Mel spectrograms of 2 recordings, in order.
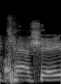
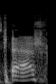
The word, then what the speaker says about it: cache: Wisconsin's got cash cash i would say cachet as we said in the military in iraq we found a weapons cache yet but it is cash now well done sir are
